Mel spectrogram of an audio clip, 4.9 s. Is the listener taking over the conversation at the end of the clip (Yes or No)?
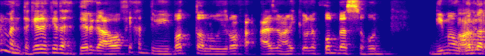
No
